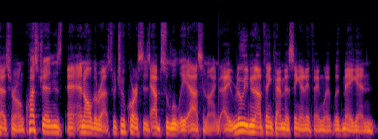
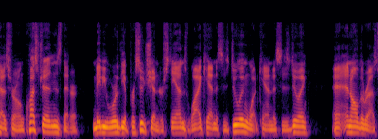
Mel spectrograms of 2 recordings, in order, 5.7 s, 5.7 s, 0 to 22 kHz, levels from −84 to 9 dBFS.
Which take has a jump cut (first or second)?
first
